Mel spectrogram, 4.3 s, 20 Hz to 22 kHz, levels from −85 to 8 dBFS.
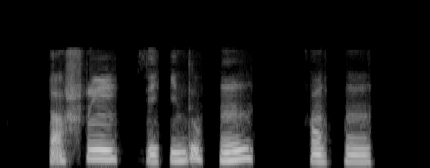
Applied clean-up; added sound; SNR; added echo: none; none; none; none.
